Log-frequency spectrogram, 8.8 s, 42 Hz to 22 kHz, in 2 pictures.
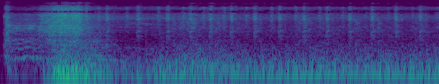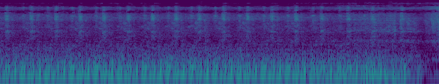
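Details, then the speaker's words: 1959 DeSoto V8 pulled from a junkyard, long sat, burnt pitted points just replaced: catches into a lumpy idle with a steady light tapping; owner suspects a dropped valve after a loud snap in the valve cover, smoking. "Look, this is the one that made the loud snap in the valve cover. I think so. That's probably why it's running so well. It's dropped the valve."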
